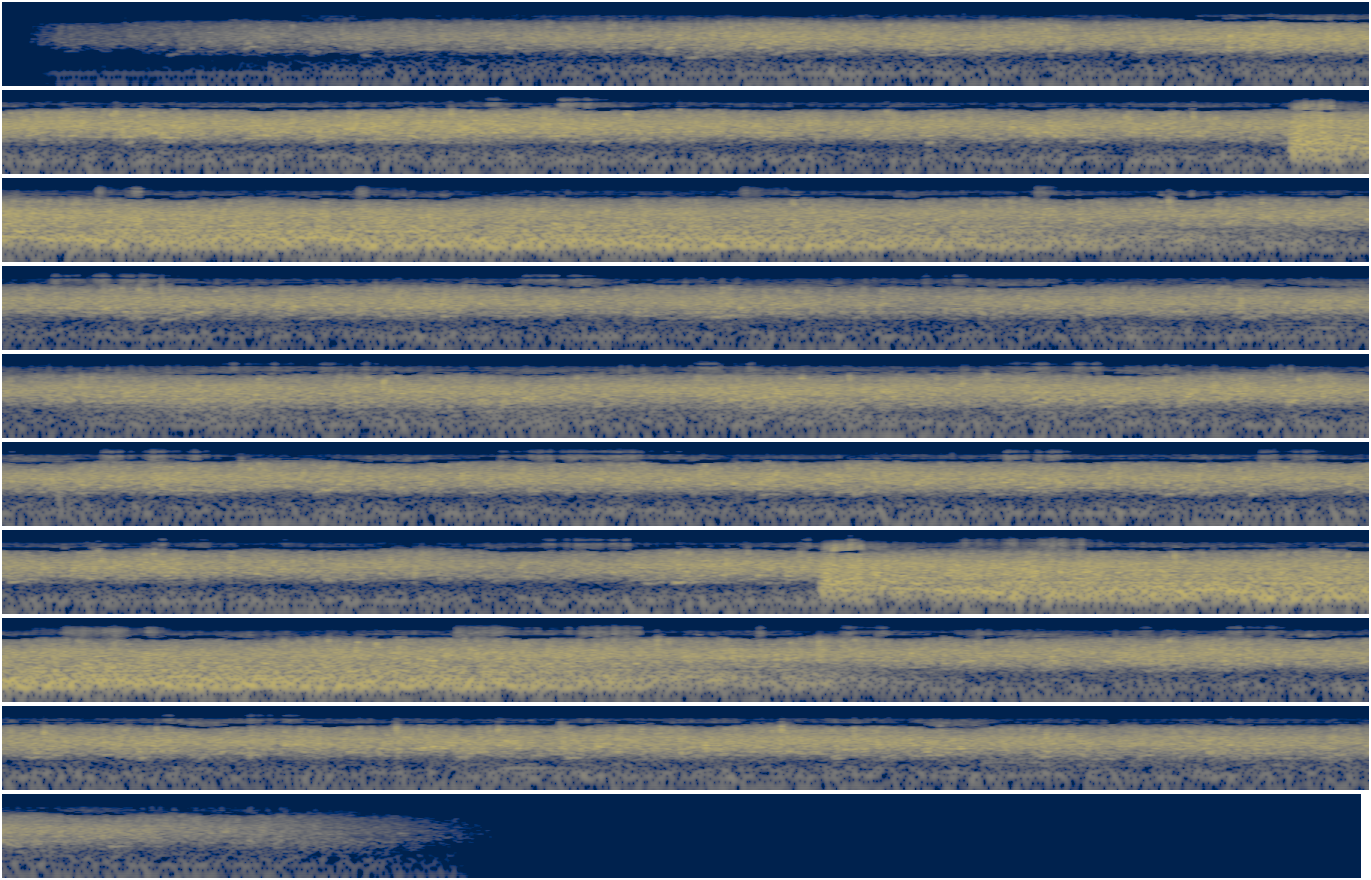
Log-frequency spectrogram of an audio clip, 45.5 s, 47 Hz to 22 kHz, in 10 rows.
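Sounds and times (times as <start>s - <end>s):
rain: 0.0s - 42.6s
thunder: 8.8s - 41.9s.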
